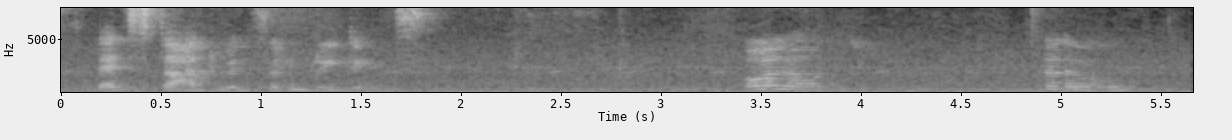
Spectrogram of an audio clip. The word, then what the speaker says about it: hola: Hola. Hello. Hola. It's not cola, it's hola because h is silent in Spanish.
